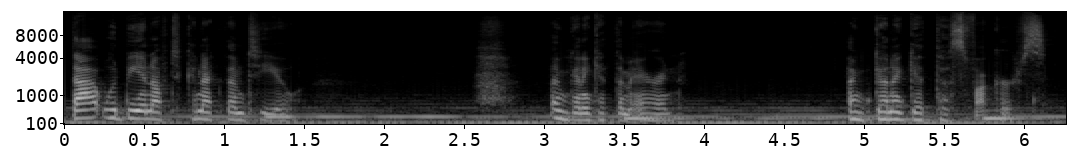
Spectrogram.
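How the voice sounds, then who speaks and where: A woman's voice: mid-range voice, fairly quick, over music, close to an everyday voice. A woman playing a determined, guilt-ridden federal investigator in an audio drama, earnest and resolute in manner. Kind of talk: audio fiction acting.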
